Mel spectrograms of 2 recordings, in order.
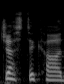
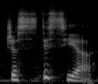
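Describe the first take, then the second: First: The name has no 'ee' sound before the end. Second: The name has an 'ee' sound before the end. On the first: The speaker calls it wrong. "It's not Justicar" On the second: The speaker calls it right. "There's an I in there. It's Justicia"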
